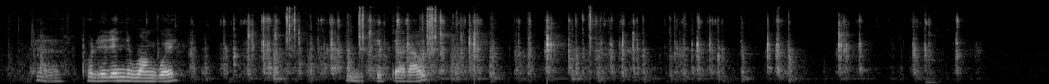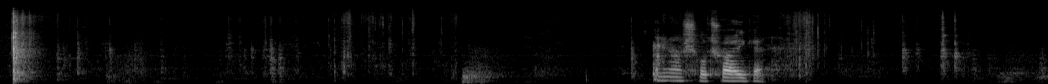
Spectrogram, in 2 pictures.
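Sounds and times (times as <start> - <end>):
screwdriver clicking and scraping metal: 0.0 - 9.8.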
